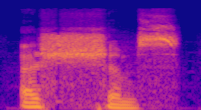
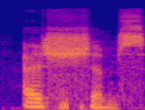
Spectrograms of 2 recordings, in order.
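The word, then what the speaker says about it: الشمس: On the other hand, if Sha, one of the other team, came after Al, we will not pronounce Al clearly. We will just pronounce A. We will say Ash-Shams, Ash-Shams. And we will put Shadda on Sha, so we will stress on Sha, Ash-Shams.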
